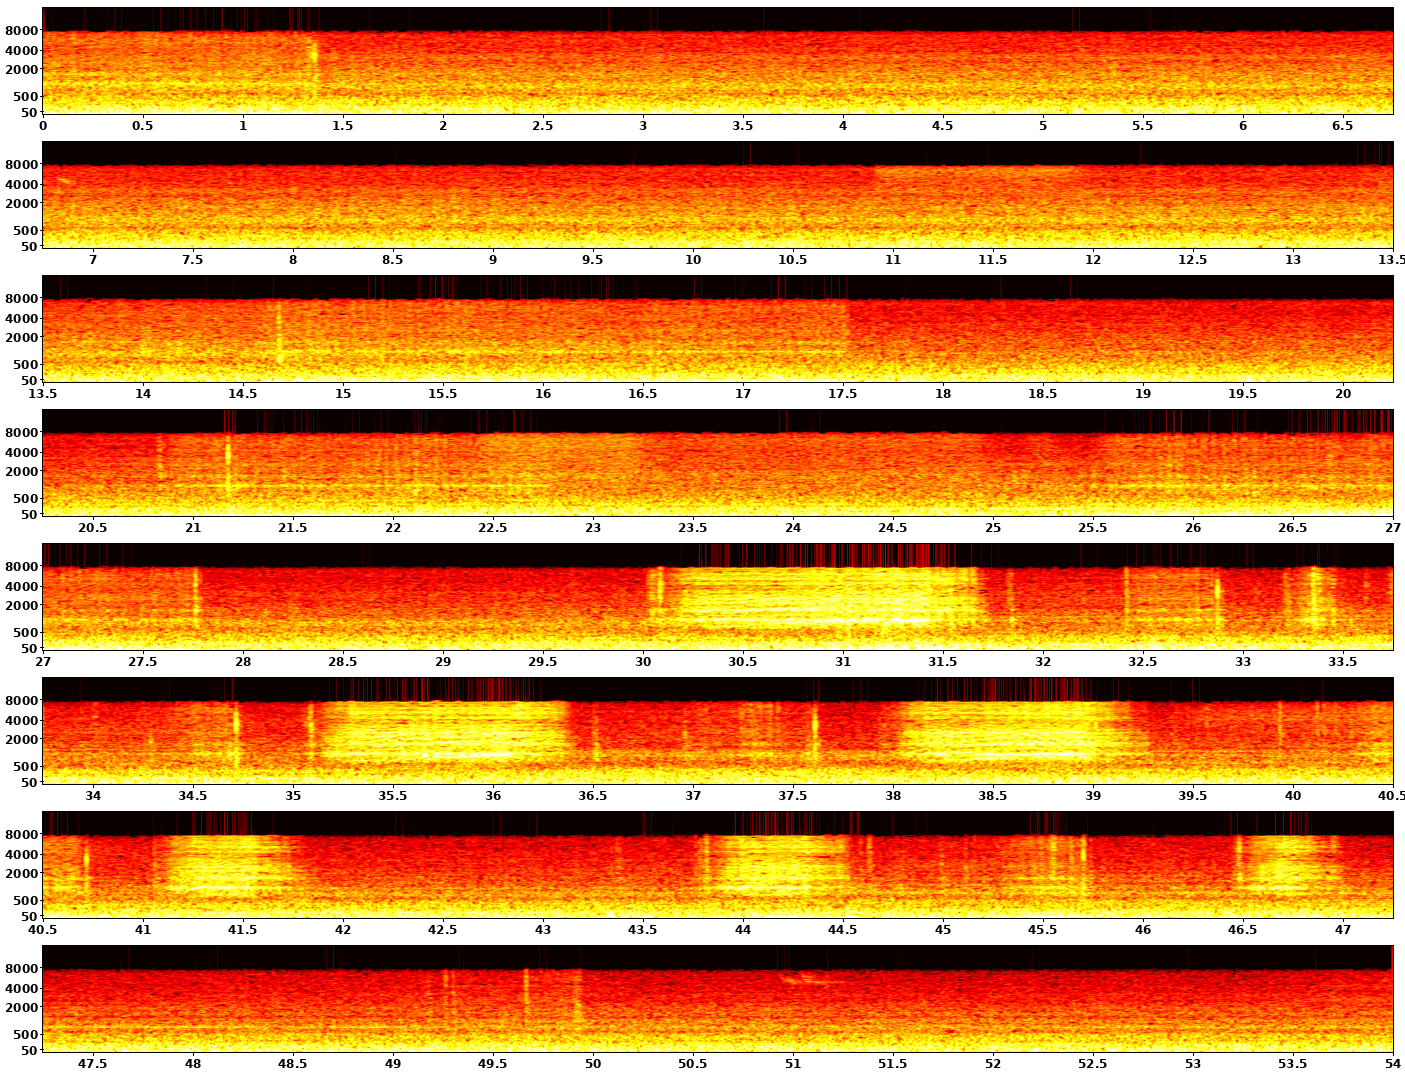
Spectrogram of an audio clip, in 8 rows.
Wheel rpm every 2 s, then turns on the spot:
10, 0, 0, 0, 0, 0, 0, 20, 10, 0, 10, 0, 10, 20, 0, 60, 0, 50, 20, 40, 20, 10, 10, 10, 0, 0, 0.
0-2 14-18 20-22 26-28 44-48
